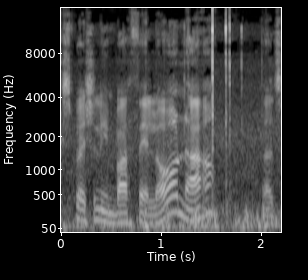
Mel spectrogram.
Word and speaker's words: Barcelona: Yeah, even people in Spain are like, especially in Barcelona.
